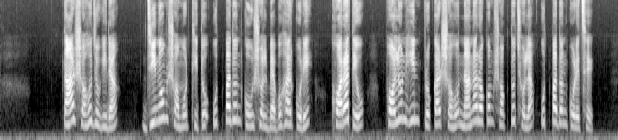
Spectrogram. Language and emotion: Bengali, neutral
